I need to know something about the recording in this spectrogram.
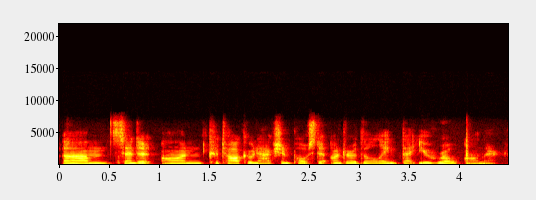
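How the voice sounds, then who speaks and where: A man chatting on an online voice call, laying out his opinions in a measured way and at length. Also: fairly low pitch, monotone, sharp tone. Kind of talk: casual online voice chat. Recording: lo-fi call audio.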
